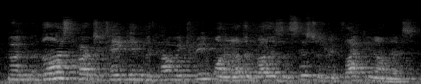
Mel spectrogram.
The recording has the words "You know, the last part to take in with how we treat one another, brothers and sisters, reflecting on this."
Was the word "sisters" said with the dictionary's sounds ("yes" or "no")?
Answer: yes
